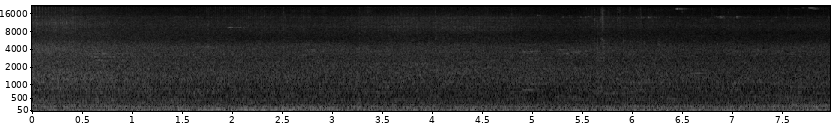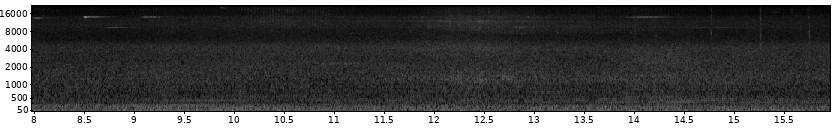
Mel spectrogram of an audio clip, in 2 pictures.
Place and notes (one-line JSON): {"title": "Chenggong 1st Rd., Ren’ai Dist., 基隆市 - Walking on the road", "date": "2016-08-04 08:14:00", "description": "Traffic Sound, Walking through the market, Walking on the road", "latitude": "25.13", "longitude": "121.74", "altitude": "13", "timezone": "Asia/Taipei"}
